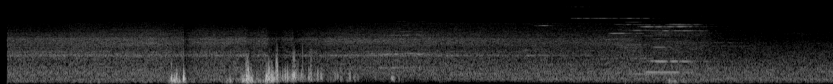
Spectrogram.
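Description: JR Sobu Line local electric commuter train pulling into the platform and braking to a stop. Its running noise is steady, with several loud knocks about two to three seconds in, and brief high squealing tones near the end as it comes to a halt.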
